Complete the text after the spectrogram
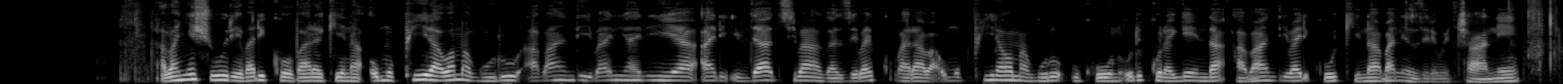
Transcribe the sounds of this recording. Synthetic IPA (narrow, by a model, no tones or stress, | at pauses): a̰βaɲe̞ʃuːɾeβaɾikʰo̞βaɾakʰinaʔumupʰiːɾawamaɡuɾuaβaːndiβaɾihaɾijaaɾiʔivjaːt͡siβahaɡazeβaɾaβa̰ʔṵmupʰiːɾawamaɡuɾuukʰuːn̤̥uːɾikuɾaɡe̞ːndaːβa̰ːndiβaɾikʰukʰinaβane̞ze̞ɾewe̞t͡ʃaːne̞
